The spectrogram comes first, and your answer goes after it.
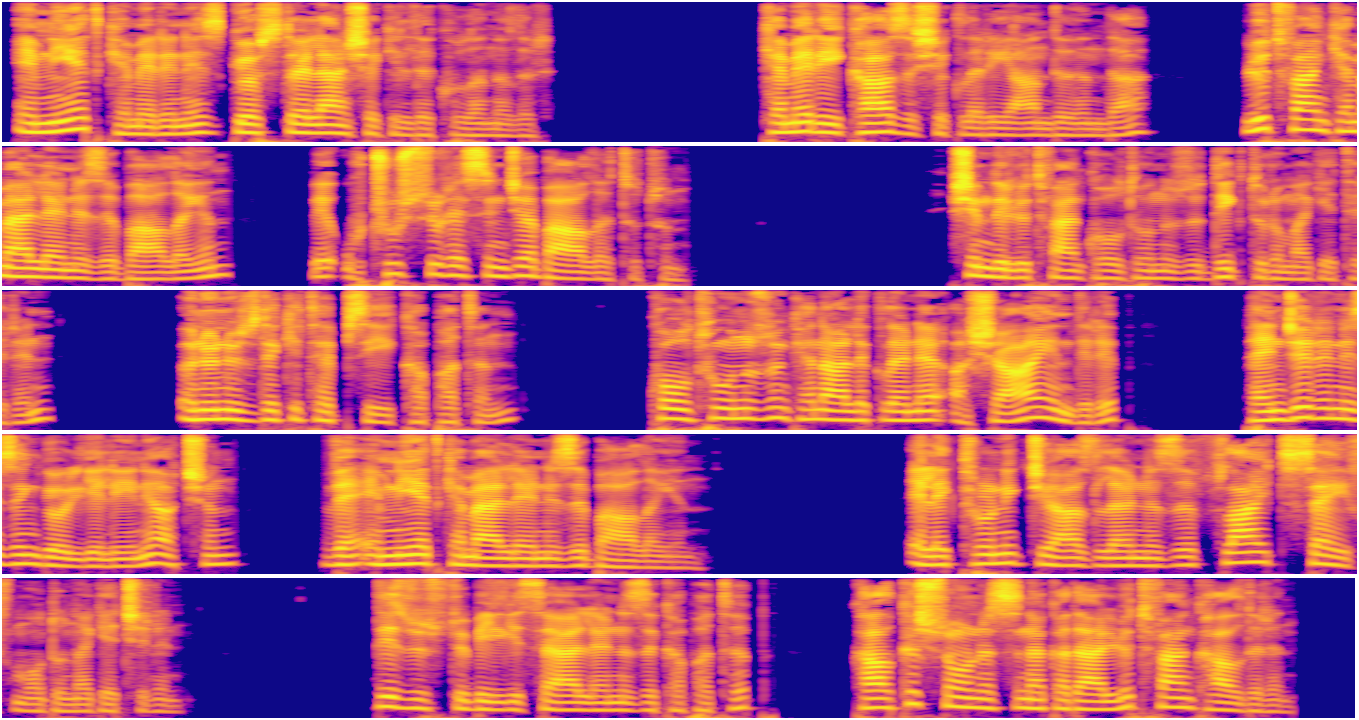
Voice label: turkish

